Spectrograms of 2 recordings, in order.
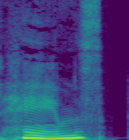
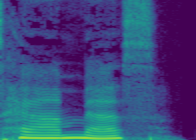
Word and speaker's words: Hammes: Last time I said Hames, but it's Hammes. Ham as in smoked ham. Mess as in my life's a mess.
